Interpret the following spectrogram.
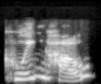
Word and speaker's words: Qinghao: But so I think it's Qinghao, which means green herb in Chinese medicine.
